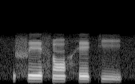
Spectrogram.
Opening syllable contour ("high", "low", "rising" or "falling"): low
